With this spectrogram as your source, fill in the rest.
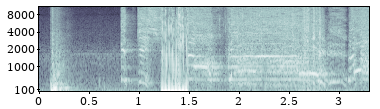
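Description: A television hisses loudly with static.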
